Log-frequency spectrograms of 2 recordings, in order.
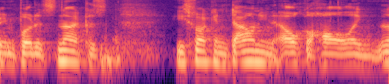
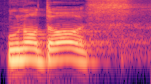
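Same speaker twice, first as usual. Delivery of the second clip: slow gringo Spanish with a laugh; American accent Spanish; 4 semitones higher, much slower than usual. Pretend. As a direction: count in Spanish like a tourist. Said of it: "now you just sound like a gringo".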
